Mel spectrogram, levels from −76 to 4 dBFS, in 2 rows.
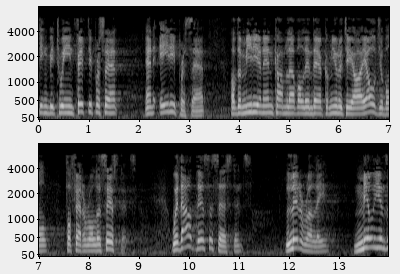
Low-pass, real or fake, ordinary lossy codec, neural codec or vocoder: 7.2 kHz; real; MP3, 24 kbps; none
